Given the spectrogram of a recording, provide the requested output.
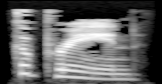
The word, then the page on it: caprine: British English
